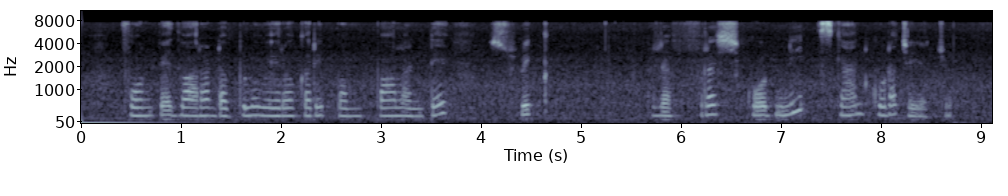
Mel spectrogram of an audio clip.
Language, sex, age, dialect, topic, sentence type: Telugu, female, 60-100, Telangana, banking, statement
